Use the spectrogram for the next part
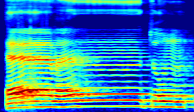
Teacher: ആമൻതും ഈ പദത്തിൽ സാക്കിനത്തായ നൂനും ശേഷം താവും ഇഖ്ഫാ ഹഖീഖി മറച്ച് മണിക്കുക.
